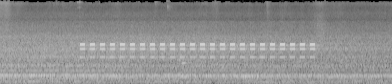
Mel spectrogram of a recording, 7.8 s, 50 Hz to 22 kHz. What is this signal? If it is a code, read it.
Telephone call progress tone (North American plan), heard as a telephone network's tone, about 1400, 2050, 2450, 2600 Hz, 0.1 s on and 0.1 s off, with room echo and the noise inside a subway train. Off-hook warning tone.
